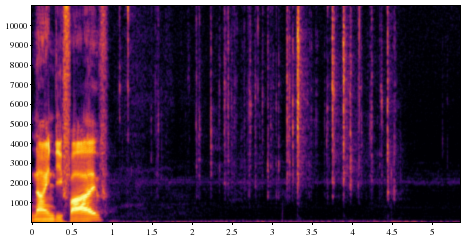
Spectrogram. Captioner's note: rapid typing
